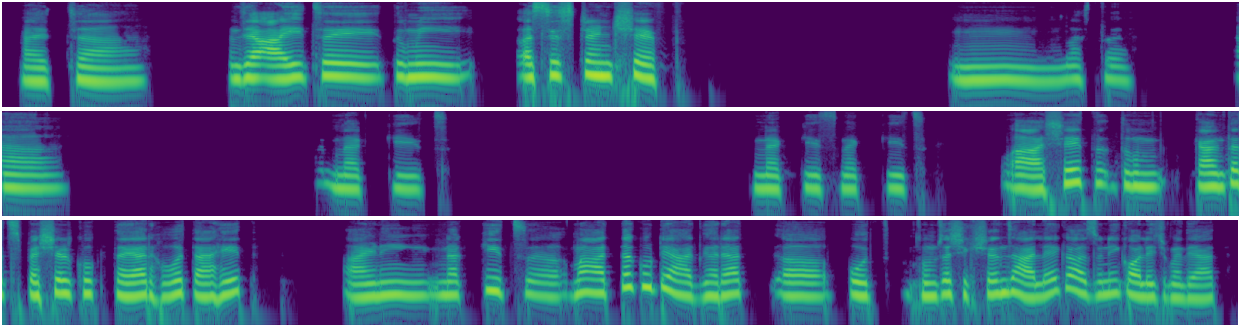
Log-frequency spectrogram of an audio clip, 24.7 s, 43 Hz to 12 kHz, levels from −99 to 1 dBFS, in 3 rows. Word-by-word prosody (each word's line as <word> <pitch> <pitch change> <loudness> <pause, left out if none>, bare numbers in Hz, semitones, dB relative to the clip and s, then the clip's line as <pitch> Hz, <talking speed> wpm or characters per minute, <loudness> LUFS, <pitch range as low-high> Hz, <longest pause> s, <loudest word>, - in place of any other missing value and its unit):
अच्छा. 175 0 -1 0.7
म्हणजे 200 +1 +3
आईचे 210 +1 +4
तुम्ही 220 0 +3 0.4
असिस्टंट 230 0 +4
शेफ. 210 -5 +1 1.8
हं. 185 -2 -2
मस्तच. 190 0 -8 0.7
हां. 195 -1 -2 1.7
नक्कीच. 185 -3 -6 2.1
नक्कीच, 190 0 -4
नक्कीच. 185 0 -8 0.5
मग 205 - -4
असे 255 +9 +3
तु 250 - -4
तुम 215 -1 +2 0.3
काय 210 - +3
म्हणतात? 210 +3 +1
स्पेशल 235 +3 +2
कूक 235 0 0
तयार 210 0 +4
होत 220 +4 0
आहेत 205 +5 +2 0.7
आणि 210 +2 +1
नक्कीच, 230 +3 -1
अ, 205 -3 -3
मग 235 +4 +1
आता 245 +6 +3
कुठे 325 -2 +3
आहात? 215 -6 +2
घरात 210 +3 +1 0.3
अ, 210 - +1 0.4
पोच 210 -3 +2 0.3
तुमचं 205 +3 +2
शिक्षण 225 +2 -1
झालंय 220 -1 +2
का, 300 +1 0
अजूनही 225 0 -1
कॉलेजमध्ये 195 -5 0
आहात? 180 +1 -3
210 Hz, 95 wpm, -23 LUFS, 190-225 Hz, 2.1 s, आईचे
